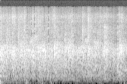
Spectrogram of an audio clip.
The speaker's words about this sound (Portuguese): Vamos dar um aplauso para eles que eles merecem.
